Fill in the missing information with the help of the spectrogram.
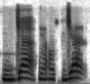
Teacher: Ja, sampai nempel ya, tengah lidahnya itu sampai nempel di langit-langit. Nah, jadi langit-langitnya itu bagian yang dalam itu ya, ya.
